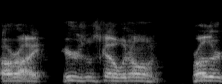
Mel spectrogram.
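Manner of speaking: rough, creaky wrestling-promo voice. Imitating Alex Jones, who sounds like a wrestler: Alex Jones impression. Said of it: "Alex Jones is just like".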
